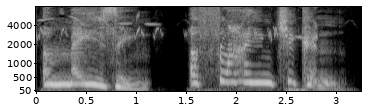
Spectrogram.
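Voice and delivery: high, slowed marvelling cry; amazed. Acted. Sparrows see the flying chicken, amazed. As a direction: gasp in wonder. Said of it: "The sparrows and the swallows said".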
